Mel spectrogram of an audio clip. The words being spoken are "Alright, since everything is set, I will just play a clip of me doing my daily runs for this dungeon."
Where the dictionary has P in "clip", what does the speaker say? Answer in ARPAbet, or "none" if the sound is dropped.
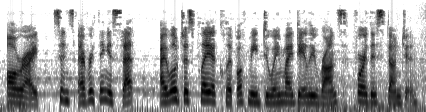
P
